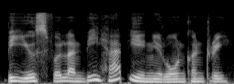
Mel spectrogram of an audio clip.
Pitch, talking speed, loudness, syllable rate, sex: 150 Hz, 230 wpm, -17 LUFS, 5.9 syllables/s, male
